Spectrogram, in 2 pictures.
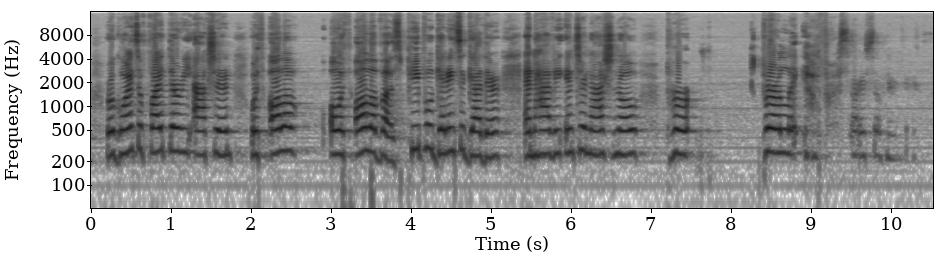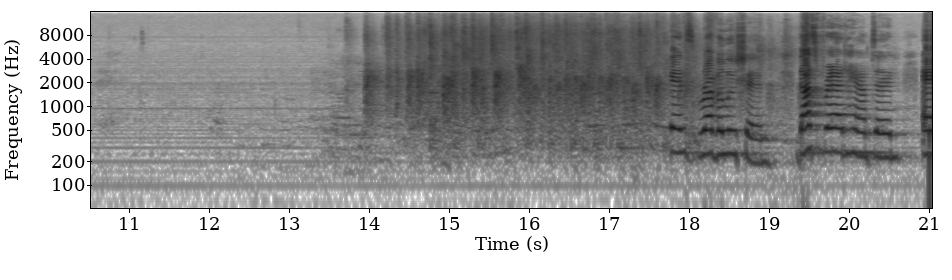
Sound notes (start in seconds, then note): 13.4 crowd murmurs; 13.6 audience applauding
